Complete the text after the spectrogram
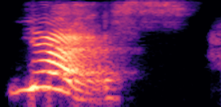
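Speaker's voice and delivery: high-pitched yes, falling away; single yes without screaming; spoken yes. Retold or imitated. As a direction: answer on a high, falling note. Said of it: "So I said".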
